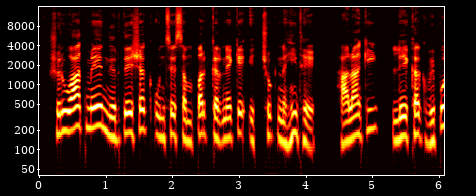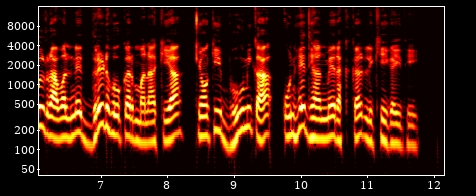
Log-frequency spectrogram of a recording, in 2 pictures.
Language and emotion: Hindi, neutral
